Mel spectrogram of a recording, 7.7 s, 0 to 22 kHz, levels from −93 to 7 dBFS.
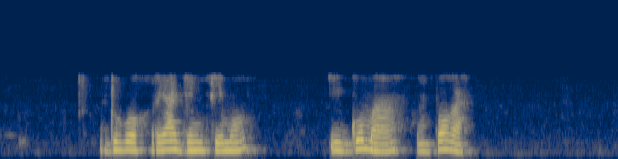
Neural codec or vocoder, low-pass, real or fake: codec, 44.1 kHz, 7.8 kbps, Pupu-Codec; 3.6 kHz; fake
